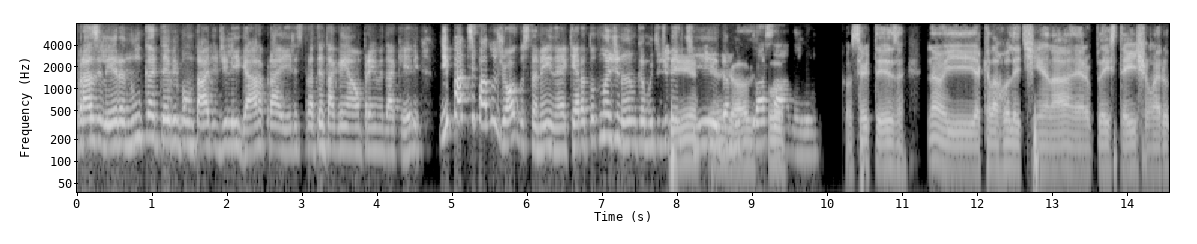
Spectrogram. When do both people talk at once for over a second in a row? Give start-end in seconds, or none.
7.8-9.5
